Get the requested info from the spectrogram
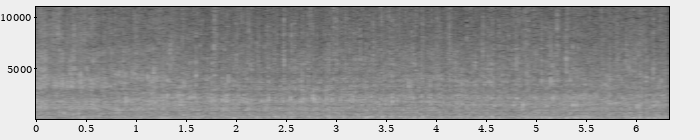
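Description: Mixed calf milk replacer pumped out through a hose nozzle, pouring in a steady stream and splashing into a plastic bucket partly full of milk.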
